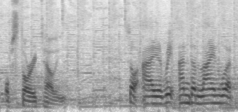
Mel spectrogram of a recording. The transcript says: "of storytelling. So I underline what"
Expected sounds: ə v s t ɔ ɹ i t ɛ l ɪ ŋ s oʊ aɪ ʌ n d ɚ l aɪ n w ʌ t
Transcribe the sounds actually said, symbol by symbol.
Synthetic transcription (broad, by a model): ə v s t ɔ ɹ i t ɛ l ɪ ŋ s oʊ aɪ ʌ n d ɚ l aɪ n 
